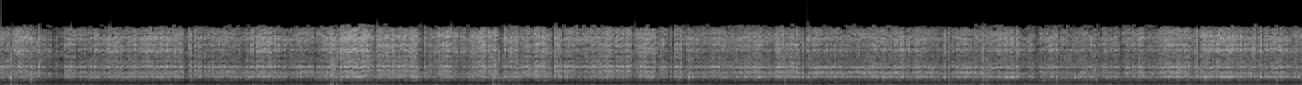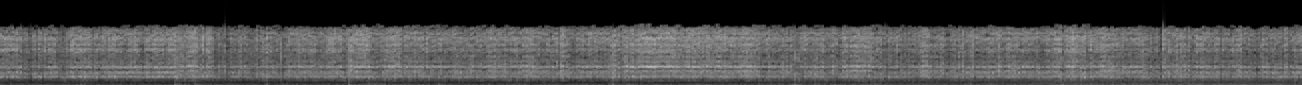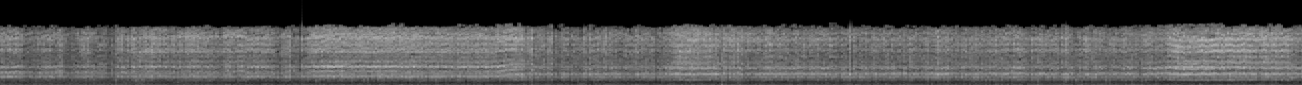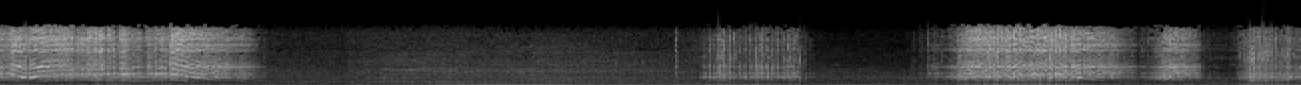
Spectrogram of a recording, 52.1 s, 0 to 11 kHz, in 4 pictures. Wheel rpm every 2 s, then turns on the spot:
160, 160, 160, 160, 150, 150, 150, 160, 160, 160, 160, 160, 160, 160, 160, 170, 190, 200, 200, 190, 110, 0, 0, 10, 70, 30.
46-48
